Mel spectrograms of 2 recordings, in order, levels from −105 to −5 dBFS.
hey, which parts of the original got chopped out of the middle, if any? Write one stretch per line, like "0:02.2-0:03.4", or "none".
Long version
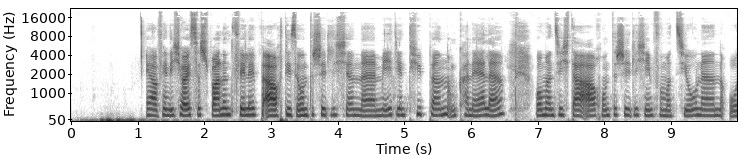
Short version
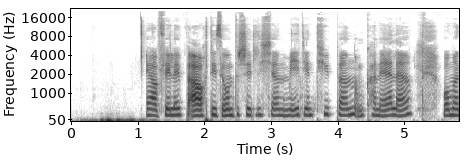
0:01.3-0:02.4
0:04.3-0:04.6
